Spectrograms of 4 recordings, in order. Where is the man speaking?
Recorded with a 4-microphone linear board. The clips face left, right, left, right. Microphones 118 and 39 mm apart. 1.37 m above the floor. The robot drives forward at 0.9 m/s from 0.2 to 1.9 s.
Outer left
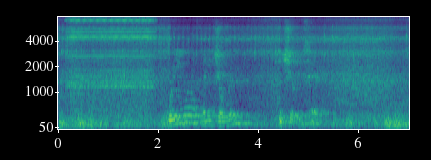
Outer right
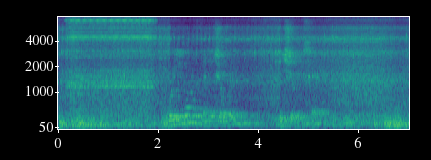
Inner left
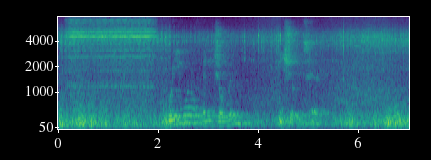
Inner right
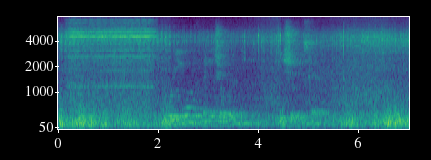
60° left (ahead or behind), 1.5 m.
